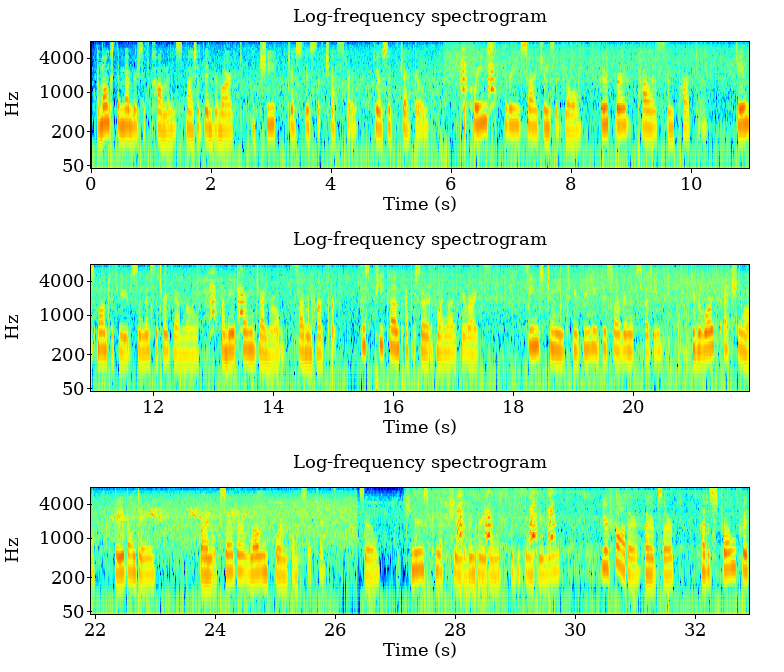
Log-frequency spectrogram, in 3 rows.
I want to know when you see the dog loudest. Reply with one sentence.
The volume of the dog peaks at 29 seconds.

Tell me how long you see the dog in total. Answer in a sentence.
The dog can be heard for 5 seconds in total.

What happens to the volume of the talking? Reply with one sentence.
The loudness of the talking stays about the same.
